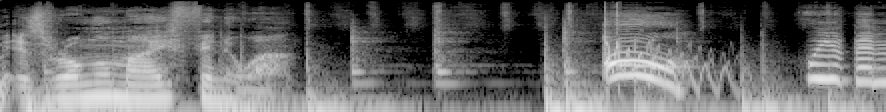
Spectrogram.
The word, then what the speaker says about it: Rongomaiwhenua: My name is Rongomaiwhenua. Oh! We've been mispronouncing you the whole time.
